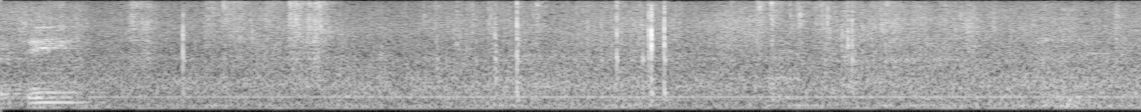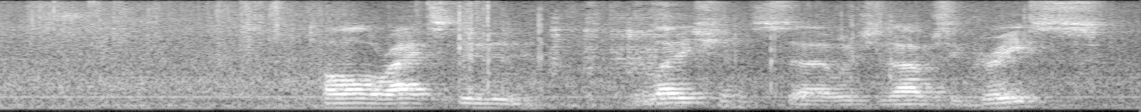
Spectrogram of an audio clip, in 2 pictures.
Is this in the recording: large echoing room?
yes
